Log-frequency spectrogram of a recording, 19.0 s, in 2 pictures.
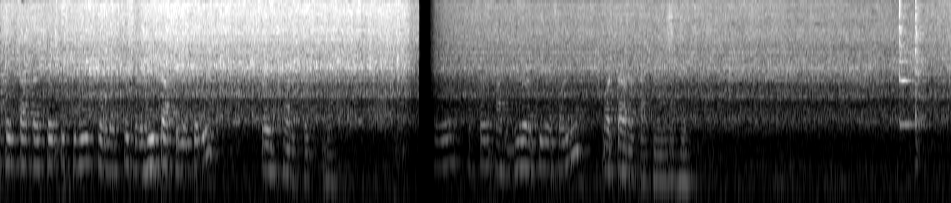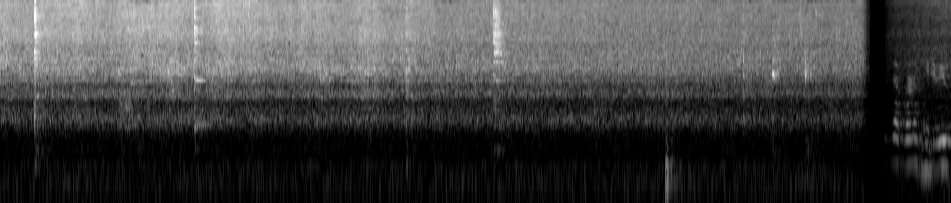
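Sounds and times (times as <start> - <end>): vegetables sizzling: 0.0 - 18.2
steel spoon clinking on pot: 9.0 - 10.0, 11.4 - 11.8.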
